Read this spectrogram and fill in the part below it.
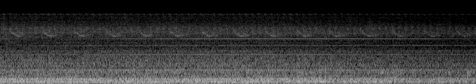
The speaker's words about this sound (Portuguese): Há alimentos entregues em mão, mas desta estrada também partem os helicópteros que levam redes com sacos de alimentos que depois deixam cair onde as pessoas estão em zonas inacessíveis.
